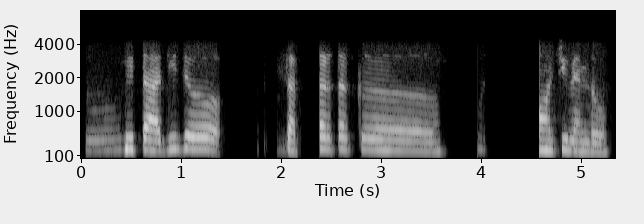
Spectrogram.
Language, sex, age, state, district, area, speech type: Sindhi, female, 45-60, Delhi, South Delhi, urban, conversation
